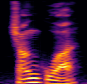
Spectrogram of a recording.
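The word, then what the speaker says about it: 中国: several Chinese languages but I think it's Mandarin where they refer to China as and excuse my pronunciation but Chang Gua is how they say China you're excused I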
